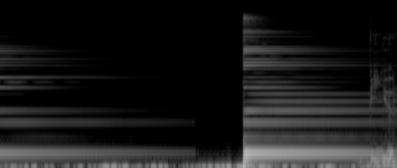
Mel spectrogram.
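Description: A single guitar note, the first string fretted at the second fret while learning a D chord, rings out clearly and alone after a quiet lead-in, sustaining and slowly decaying, with a faint touch near the end.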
